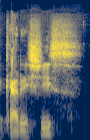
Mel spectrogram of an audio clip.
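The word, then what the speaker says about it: catéchisme: In French, they say catechisme.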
